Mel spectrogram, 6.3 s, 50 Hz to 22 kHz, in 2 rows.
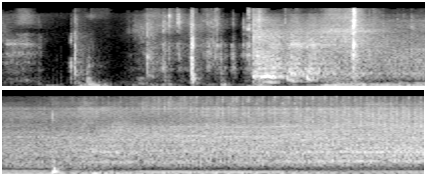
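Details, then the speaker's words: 2013 Honda Fit 1.5L with codes P0303/P0203: engine cranks, catches and settles into a rough, uneven idle; scan tool shows a dead misfire on cylinder 3 only. "so we can already see that it looks like cylinder three is a dead misfire but it doesn't look like four is misfiring"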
